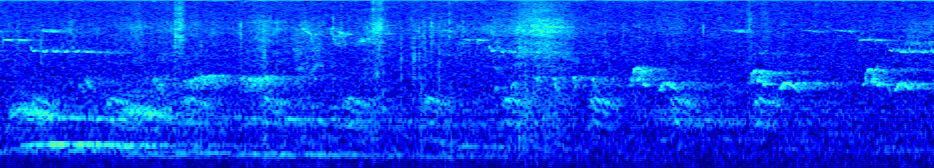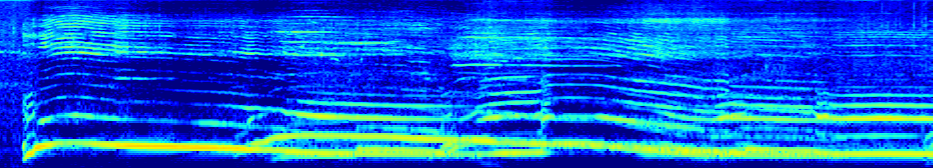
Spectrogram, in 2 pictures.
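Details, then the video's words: Grey wolves howling in the wild under a full moon: quiet background calls for ten seconds, then a loud chorus of several overlapping sustained howls, gliding up and down and crossing in pitch. "Wolves Howling Sounds in Wild Life | Wolf Howling"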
